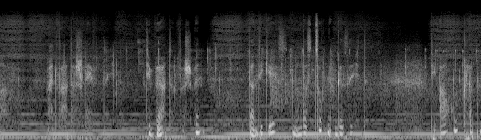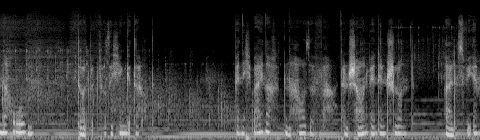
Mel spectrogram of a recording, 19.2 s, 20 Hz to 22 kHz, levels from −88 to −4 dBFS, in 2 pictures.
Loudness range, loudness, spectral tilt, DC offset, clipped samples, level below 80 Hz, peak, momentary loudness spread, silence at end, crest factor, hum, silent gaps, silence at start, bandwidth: 6 LU; -27 LUFS; -5 dB/octave; under 0.1%; under 0.1%; -48 dBFS; -6 dBFS; 16 LU; 0 s; 22 dB; none; none; 0 s; 15 kHz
